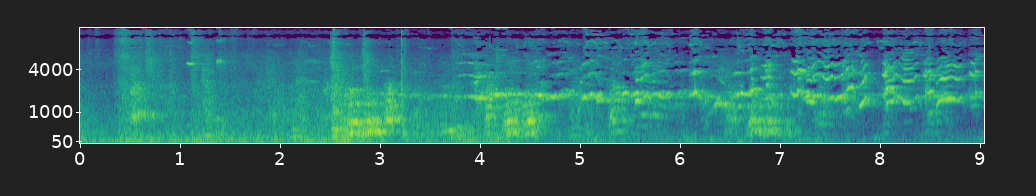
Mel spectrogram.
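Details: Six-week-old Belgian Malinois puppies from the Lorockmor Mensa x Pixel litter, lively and rowdy. Rustling, thumping noise comes first, then overlapping high yips, squeals and whines from several pups in the second half.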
